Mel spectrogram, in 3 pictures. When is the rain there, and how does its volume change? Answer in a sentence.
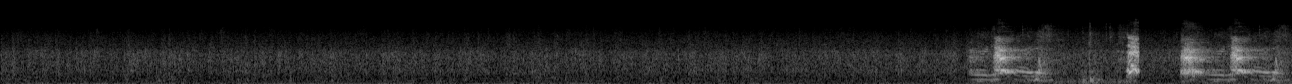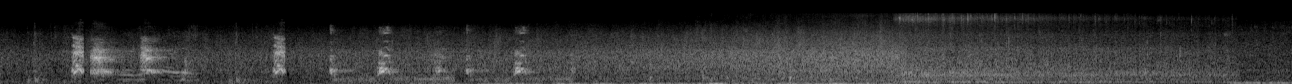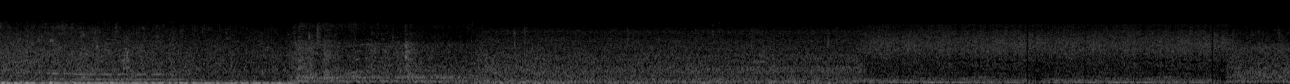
You can hear the rain from 0.0 to 38.7 s, getting louder then quieter.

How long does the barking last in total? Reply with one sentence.
The barking can be heard for 9 seconds in total.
